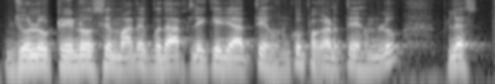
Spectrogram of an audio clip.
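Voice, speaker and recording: A man's voice: on the low side, fairly even intonation, quick pace, dark tone, dull audio. A man answering interview questions as a police inspector, earnestly instructing and repeating his key points. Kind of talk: explanatory interview answers with safety advice.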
